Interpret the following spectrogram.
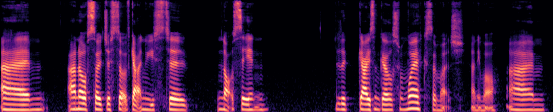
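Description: Hoarse nurse with a gravelly voice, smooth underneath, rambling, self-deprecating monologue. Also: female voice, lowish voice, flat delivery, unhurried, no room sound. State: hoarse from illness. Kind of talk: reflective personal monologue.

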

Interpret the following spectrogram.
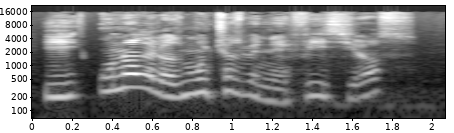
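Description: A man's voice: high-pitched, lively intonation, normal speed. Candid Mexican man, rambling podcast chat.

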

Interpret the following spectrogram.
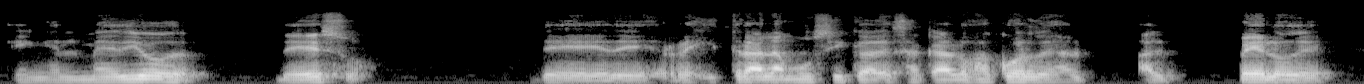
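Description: A man's voice: mid-range voice, unhurried. A man, a guest chatting casually and easily, with a child of his own. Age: adult with a child. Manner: relaxed, chatty, many fillers like "este". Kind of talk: casual conversation.

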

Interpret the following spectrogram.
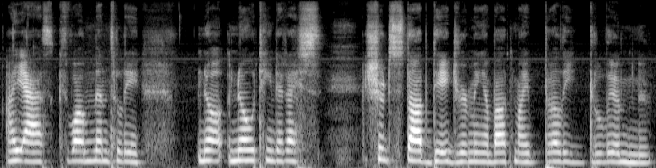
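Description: A woman's voice: mid-range voice, monotone, moderate pace. A young woman reading a fanfiction aloud with a friend, incredulous and tripping over words. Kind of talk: casual comedic reading.

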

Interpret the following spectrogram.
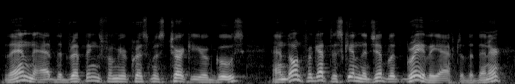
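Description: A man's voice: medium pitch, sing-song, fast talker, darkish tone. A man announcing for a 1940s radio program with polished, emphatic, scripted delivery. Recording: 1940s radio broadcast with music.

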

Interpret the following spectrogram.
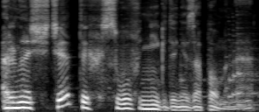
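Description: A man's voice: lowish voice, huge pitch swings, slow, creaky, soft background music, full character voice. An actor playing an envious, touchy wealthy man in a radio play. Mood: offended.

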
